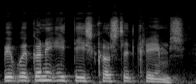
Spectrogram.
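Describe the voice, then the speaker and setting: Tony, as a man puts him on, a high eager little boy. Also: moderate pace, natural voice. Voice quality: high, breathless child voice. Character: excitable generous young boy on his birthday.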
